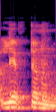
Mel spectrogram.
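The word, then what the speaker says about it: lieutenant: ओ एन इ L colonel आहे त्याच्यानंतर हा लेफ्टनंट वर्ड लेफ्टनंट आता ह्या दोन्हीचं स्पेलिंग करेक्ट आहे लेफ्टनंचं बघू आता आपण प्रोन्सिएशन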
